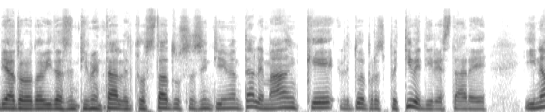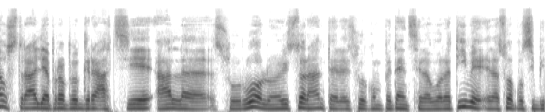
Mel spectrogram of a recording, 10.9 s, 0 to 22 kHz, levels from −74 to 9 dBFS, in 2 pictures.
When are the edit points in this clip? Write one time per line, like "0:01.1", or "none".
none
